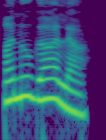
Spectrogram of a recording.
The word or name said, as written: ಅನುಕಾಲ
